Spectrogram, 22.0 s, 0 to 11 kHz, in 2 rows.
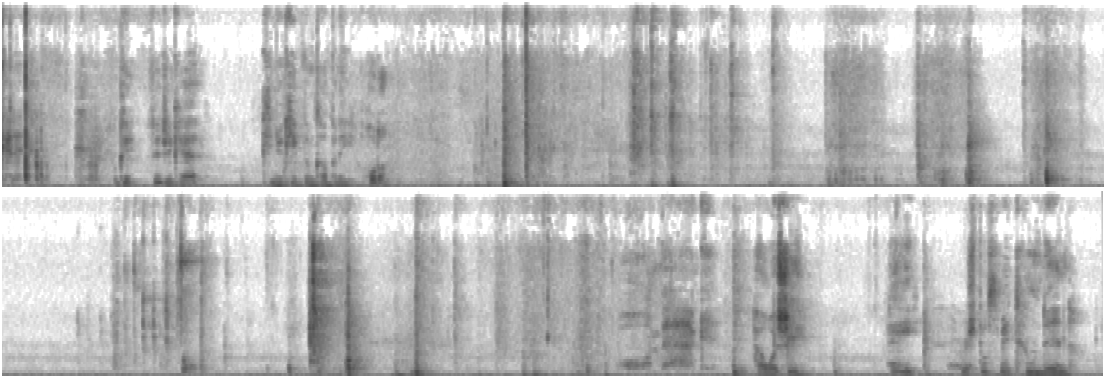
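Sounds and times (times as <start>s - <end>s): low hum: 0.0s - 22.0s
objects knocking and rattling: 11.9s - 17.2s.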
